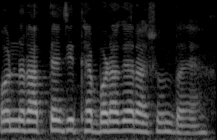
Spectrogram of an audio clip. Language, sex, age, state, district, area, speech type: Dogri, female, 45-60, Jammu and Kashmir, Kathua, rural, spontaneous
